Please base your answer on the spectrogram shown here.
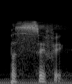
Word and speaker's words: Pacific: هذه الكلمة تنطق Pacific وتعني المحيط الهادي.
